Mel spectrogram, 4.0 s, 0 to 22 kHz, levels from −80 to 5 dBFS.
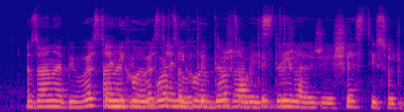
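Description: From 1.04 s to 3.02 s, just after "naj bi", a doubled audio track appears. A second full-band copy of the speech trails by roughly 0.7 s at about 5 dB lower, with no decay or room colour, and switches in and out abruptly. It is likely a second, slower capture path mixed in.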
